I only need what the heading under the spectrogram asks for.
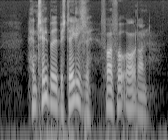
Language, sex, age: Danish, male, 42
